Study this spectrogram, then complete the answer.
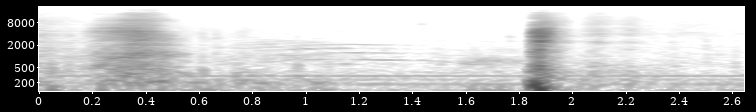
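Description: A cat meows in a scene from the movie The VelociPastor, one drawn-out meow followed by a short sharp second call, over quiet background hum.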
